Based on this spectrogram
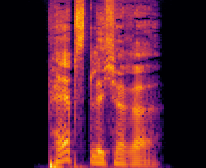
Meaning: inflection of päpstlich: 1. strong/mixed nominative/accusative feminine singular comparative degree 2. strong nominative/accusative plural comparative degree
- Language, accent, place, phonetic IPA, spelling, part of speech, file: German, Germany, Berlin, [ˈpɛːpstlɪçəʁə], päpstlichere, adjective, De-päpstlichere.ogg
